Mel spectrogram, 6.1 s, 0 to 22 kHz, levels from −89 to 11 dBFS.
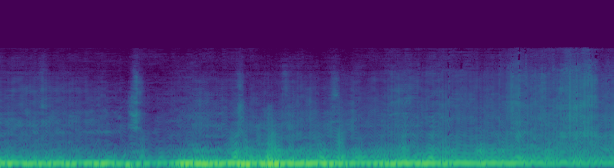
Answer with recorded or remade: remade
